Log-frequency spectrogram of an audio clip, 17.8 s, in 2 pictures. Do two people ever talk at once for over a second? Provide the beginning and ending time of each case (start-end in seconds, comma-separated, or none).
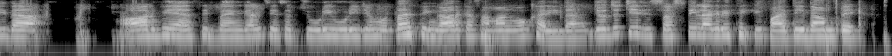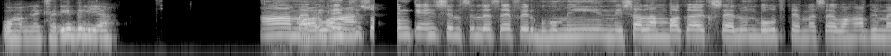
none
